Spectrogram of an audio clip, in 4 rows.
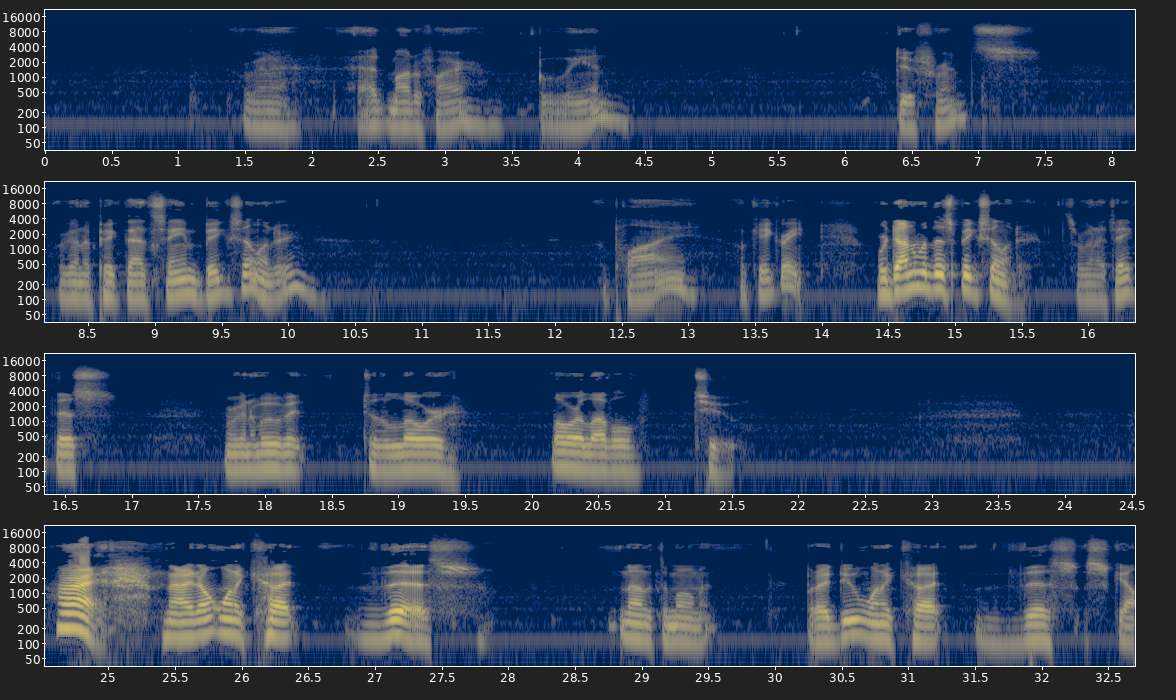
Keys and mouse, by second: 0.2-4.0 middle drag, 4.0-18.5 right drag, 18.5 m, 27.2-32.7 right drag.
